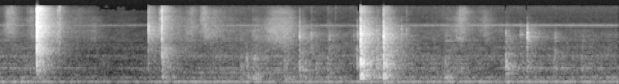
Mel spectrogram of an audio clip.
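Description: Micropipette and plastic tube handling, with a handful of sharp clicks and taps (the loudest a close pair about halfway through), as a bacterial cell pellet is pipetted up and down to resuspend it in buffer. A steady low electrical hum runs underneath.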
